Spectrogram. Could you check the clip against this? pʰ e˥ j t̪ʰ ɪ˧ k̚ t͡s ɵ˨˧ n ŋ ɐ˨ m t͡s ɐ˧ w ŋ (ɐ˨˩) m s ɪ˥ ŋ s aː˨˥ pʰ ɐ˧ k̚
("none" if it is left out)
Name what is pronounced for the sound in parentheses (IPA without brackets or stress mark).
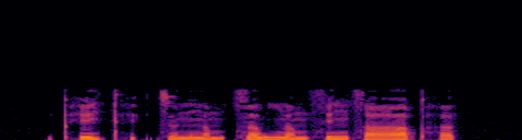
ɐ˨˩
